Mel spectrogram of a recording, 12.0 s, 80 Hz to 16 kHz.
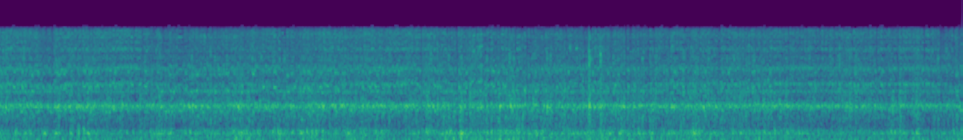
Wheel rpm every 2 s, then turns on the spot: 220, 220, 230, 220, 230, 230.
none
